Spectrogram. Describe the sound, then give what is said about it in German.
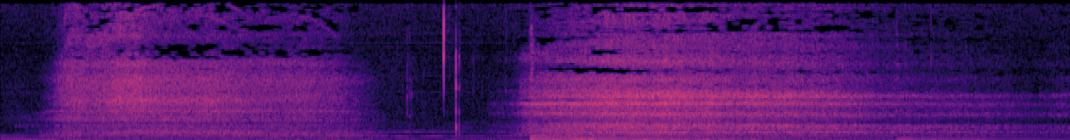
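Slow, deep breathing as a person gently breathes in and out through the mouth and nose during a relaxation exercise: a long airy breath, a brief pause, then another drawn-out breath, over a low, steady droning hum. “Gerne fünfmal in deinem Atemtempo, sodass dein Körper beginnt mit dem Atemzug und dem Geräusch des Atmens immer wieder zu in sich hineinzukommen.”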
